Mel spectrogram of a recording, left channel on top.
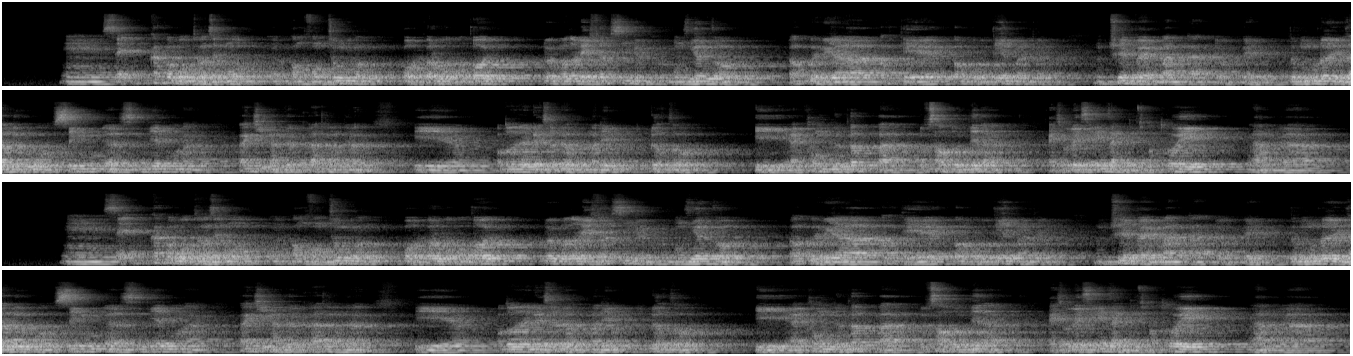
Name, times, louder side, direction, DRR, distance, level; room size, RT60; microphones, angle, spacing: voice 1, 0.6-3.7 4.0-4.9 5.4-7.3 7.9-10.5 10.9-15.5 15.8-18.1 18.4-20.4 21.0-23.5 24.0-25.5 25.9-26.6, equal, 80° left, -7 dB, 1.0 m, -21 dB
4.6 x 2.2 x 2.3 m, 2.3 s
head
